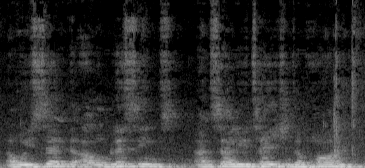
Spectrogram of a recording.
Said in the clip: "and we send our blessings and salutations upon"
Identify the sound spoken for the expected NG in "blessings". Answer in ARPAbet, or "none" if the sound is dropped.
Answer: NG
